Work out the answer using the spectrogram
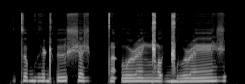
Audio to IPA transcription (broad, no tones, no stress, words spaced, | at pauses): tɵbʱɨɖʔʉ ʃɐʒtːɐ̃ʔu ɭẽŋ͡ǁoɡ͡ǁuɭ ẽʒ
